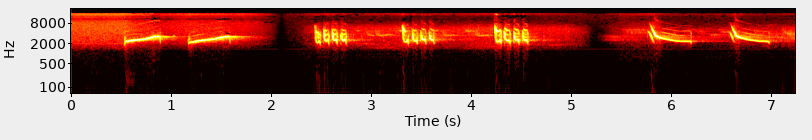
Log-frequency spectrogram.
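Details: Lure recording of Eurasian nuthatch: two rising whistled notes, three quick stuttering trilled bursts, then two loud whistles that fall steeply in pitch.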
